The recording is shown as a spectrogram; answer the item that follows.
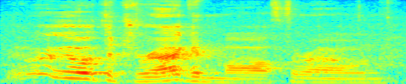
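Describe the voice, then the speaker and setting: A man's voice: medium pitch, very animated, a little fast, darkish tone, slight background noise. Casual male gamer in an echoey room. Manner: informal, swearing, explanatory asides. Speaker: gamer commentating a playthrough. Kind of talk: casual game commentary.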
